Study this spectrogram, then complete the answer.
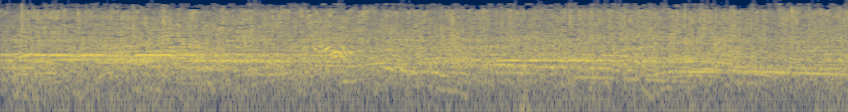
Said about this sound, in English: At the University of Michigan, the ceremonies were interrupted by students with Palestinian flags. They were met with cheers and boos.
